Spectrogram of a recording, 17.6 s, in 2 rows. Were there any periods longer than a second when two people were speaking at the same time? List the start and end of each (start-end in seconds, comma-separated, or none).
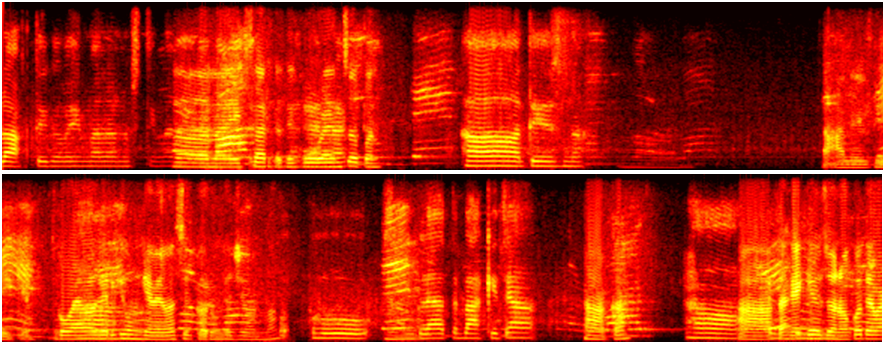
1.7-3.7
